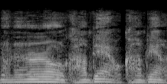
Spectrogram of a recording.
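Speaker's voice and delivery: gentle, soothing, coaxing tone. Retelling teammates rushing up to calm him during the playoffs: imitating teammates' soft voice. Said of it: "with the soft voice like".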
